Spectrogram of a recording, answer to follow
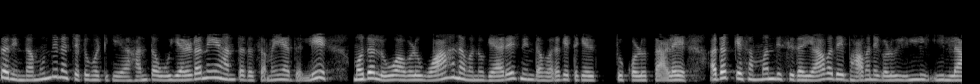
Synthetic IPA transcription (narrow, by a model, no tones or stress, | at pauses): ɐɾind̪ɐmund̪inɐt͡ʃɐʈuʋɐʈikɛjɐɦɐnt̪ɐʋuɛɾɐɽɐneːjɐɦɐnt̪ɐd̪ɐsɐmɐjɐd̪ɐlːimɔd̪ɐluɐʋɐɭuʋaːɦɐnɐʋɐnːuɡaːɾe̞ːd͡ʒnind̪ɐɦɔɾɐɡe̞t̪eɡe̞t̪ukoɭːut̪ːa̰ːɭe̞ɐd̪ɐkːe̞sɐmbɐnd̪ʱisid̪ɐjaːʋɐd̪e̞ːbʱa̰ːʋɐnɛɡɐɭuilːiʔilːɐ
